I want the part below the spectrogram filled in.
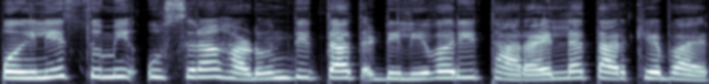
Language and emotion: Goan Konkani, neutral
